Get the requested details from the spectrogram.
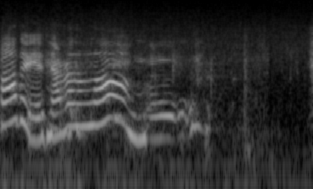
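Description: A young girl speaks brightly in a high, lilting voice.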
